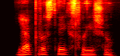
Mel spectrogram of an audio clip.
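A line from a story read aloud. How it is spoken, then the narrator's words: Low, smiling voice. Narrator (Russian): сказала вполголоса Раэль, улыбаясь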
